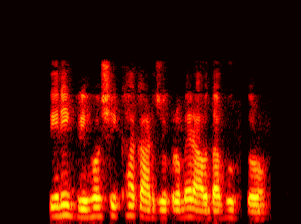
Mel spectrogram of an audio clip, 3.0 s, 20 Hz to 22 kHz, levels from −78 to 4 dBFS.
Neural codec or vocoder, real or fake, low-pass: none; real; 7.2 kHz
